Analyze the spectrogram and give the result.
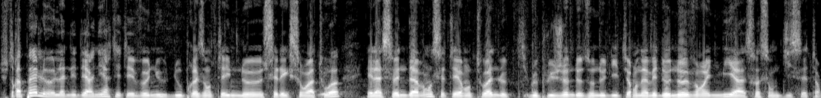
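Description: A man talks at a very fast pace, with a dry, close sound and no echo. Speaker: radio host. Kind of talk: casual chat.

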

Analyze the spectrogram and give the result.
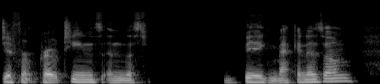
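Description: A man with an ordinary speaking voice talks in an American accent at a fairly low pitch. His pace is moderate, and the background is quiet. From US South, Shenandoah Valley, Virginia. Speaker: chemistry graduate student. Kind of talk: radio interview.

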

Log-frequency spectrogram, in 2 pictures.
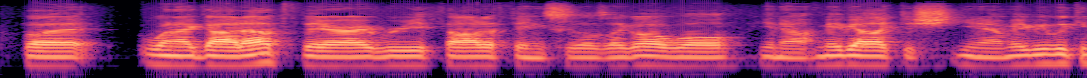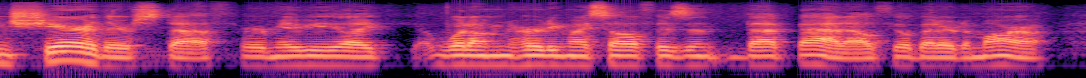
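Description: A man with an American accent, fairly low in pitch, in a flat monotone. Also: moderate pace, hardly any pauses. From Southern California (Los Angeles). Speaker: artist and video editor. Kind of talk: casual interview chat.

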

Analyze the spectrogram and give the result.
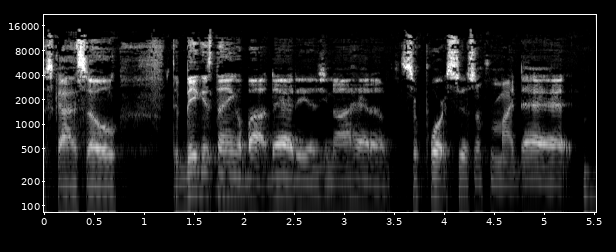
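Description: Over a quiet background, a man with an unremarkable speaking voice talks at a fairly low pitch, with fairly even intonation and big swings in loudness. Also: moderate pace. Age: 30s. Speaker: football coach and trainer, retired pro player. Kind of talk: casual interview.

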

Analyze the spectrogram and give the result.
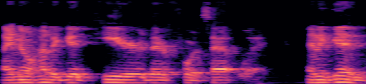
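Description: The man's voice is somewhat breathy and medium in pitch. His intonation stays fairly even. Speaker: history professor. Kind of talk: casual interview explaining history.

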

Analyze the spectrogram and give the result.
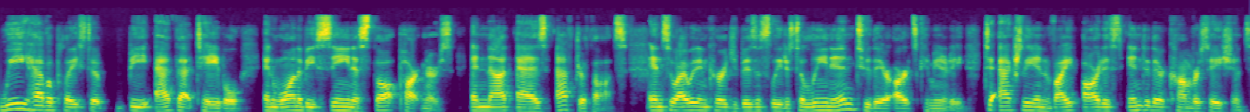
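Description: In an American accent and a plain, everyday voice, the speaker goes at a fairly quick pace with hardly any pauses, very even loudness and ordinary pitch variation. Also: man, medium pitch for a man. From US South, Tennessee. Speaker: arts executive. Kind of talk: interview.

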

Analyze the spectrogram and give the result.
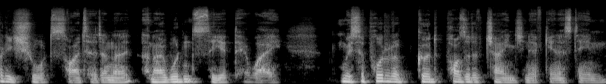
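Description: Somewhat breathy and fairly low in pitch, a man speaks with a New Zealand accent. His intonation is fairly even. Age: 40s. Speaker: military chaplain. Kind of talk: interview testimony.

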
